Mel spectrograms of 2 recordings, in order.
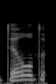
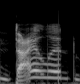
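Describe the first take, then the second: First: The vowel is short, like in 'did'. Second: The vowel is long, like in 'dial'. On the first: Other people pronounce it this way. The speaker calls it wrong. "some people say Dild. I think Dild sounds really awkward" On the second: This is the pronunciation the speaker prefers. The speaker calls it right. "I would say Dialed"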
